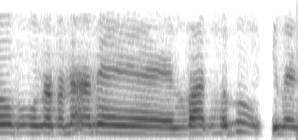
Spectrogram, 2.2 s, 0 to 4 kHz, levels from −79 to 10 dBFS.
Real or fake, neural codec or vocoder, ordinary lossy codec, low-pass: fake; codec, 16 kHz, 0.5 kbps, FunCodec, trained on Chinese and English, 25 frames a second; MP3, 32 kbps; 3.6 kHz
